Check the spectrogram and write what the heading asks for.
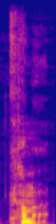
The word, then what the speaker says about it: Comer: puzzler inspired by the likes of mist called kama yes that's how you pronounce it and kama's basically been lost to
